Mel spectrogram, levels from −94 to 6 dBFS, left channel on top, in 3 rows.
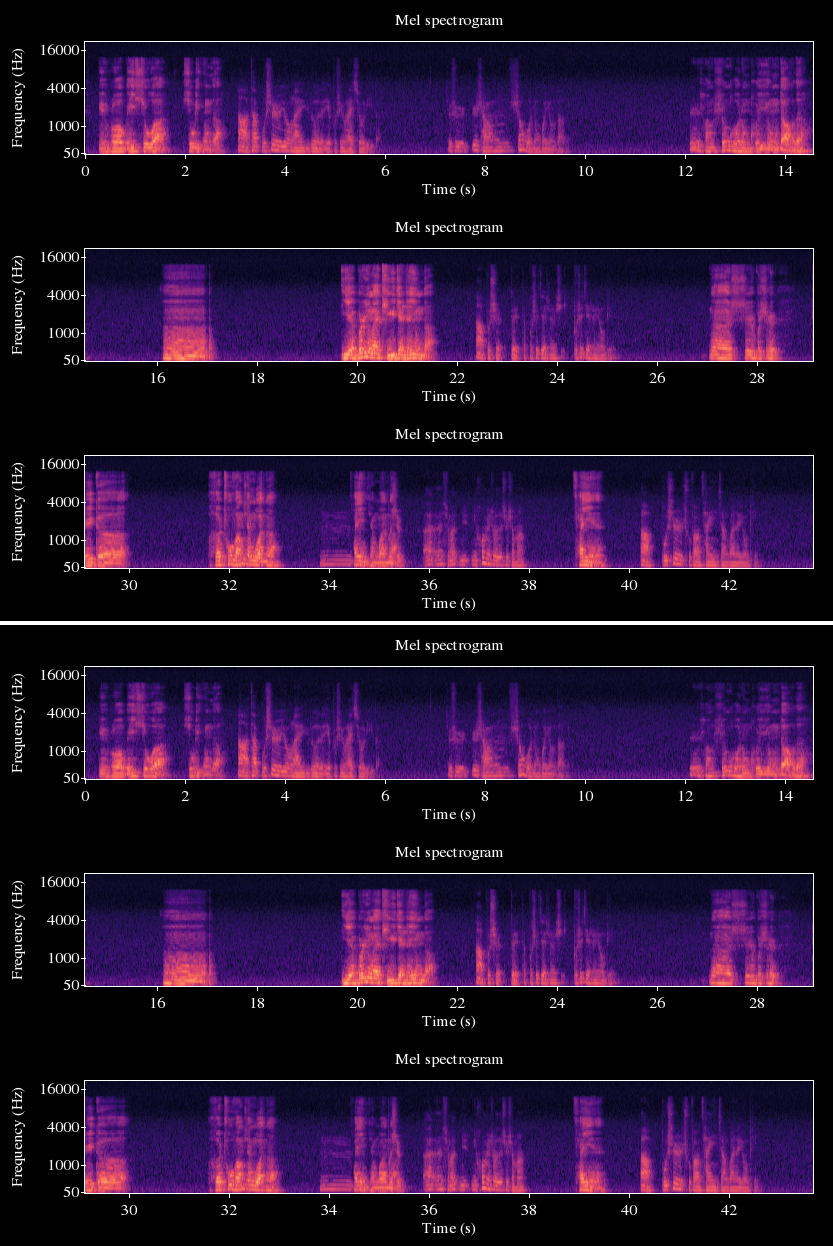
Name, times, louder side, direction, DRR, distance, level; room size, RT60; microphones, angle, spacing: voice 1, 0.3-1.6 2.0-2.7 12.1-14.5 16.1-17.0 19.7-21.5 27.0-28.4 29.1-29.9 31.6-33.0 34.5-35.4 38.9-39.5, left 1 dB, 45° left, 0.8 m, -22 dB
voice 2, 3.1-5.8 7.3-9.6 22.4-25.2 33.8-35.5 35.9-37.9 40.2-42.6, right 1 dB, 10° right, 0.3 m, -33 dB
4.2 x 2.2 x 3.0 m
head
